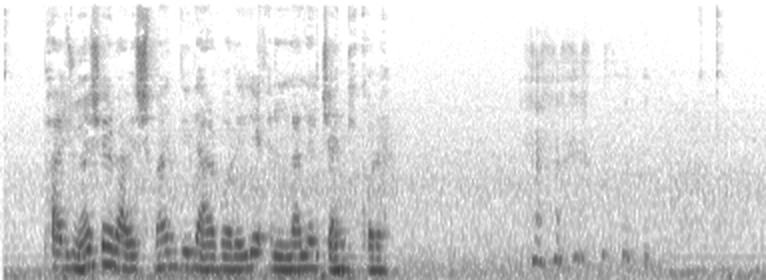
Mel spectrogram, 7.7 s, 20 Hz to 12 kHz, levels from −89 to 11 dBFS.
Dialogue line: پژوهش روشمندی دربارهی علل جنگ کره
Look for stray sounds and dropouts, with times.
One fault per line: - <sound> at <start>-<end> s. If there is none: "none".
- laugh at 5.2-6.5 s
